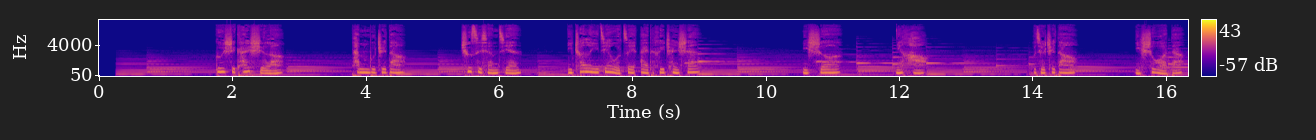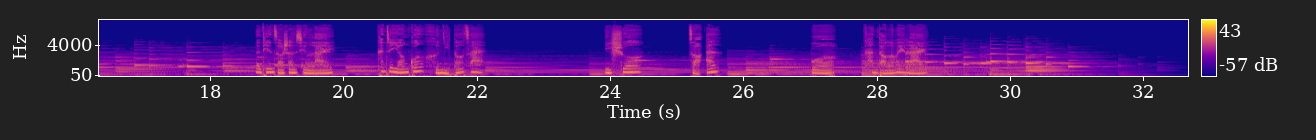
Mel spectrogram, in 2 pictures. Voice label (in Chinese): 国语女声配音 旁白 甜蜜 幸福; 爱情 婚礼沙画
